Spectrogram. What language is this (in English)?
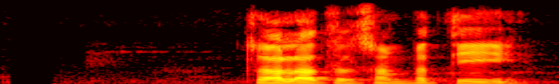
Nepali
